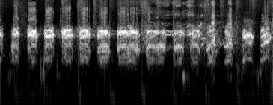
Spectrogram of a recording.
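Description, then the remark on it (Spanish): A person imitates a goose with their mouth, letting out a fast run of loud, nasal honks in steady rhythm, roughly a dozen in quick succession, with no background noise. “Tres, a, cinco, veces el sonido del pato ganso.”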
